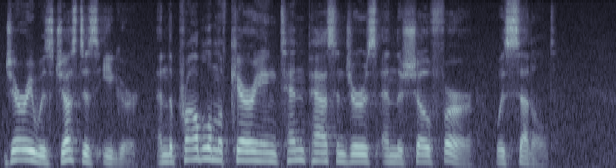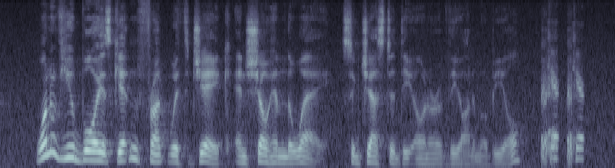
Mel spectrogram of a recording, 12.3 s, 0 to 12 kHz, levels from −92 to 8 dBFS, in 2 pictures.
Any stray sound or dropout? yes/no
yes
